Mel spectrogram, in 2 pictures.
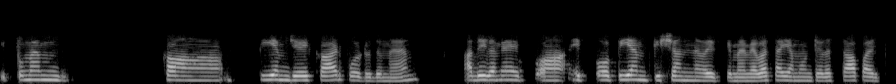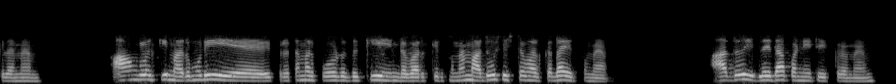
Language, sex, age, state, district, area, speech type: Tamil, female, 30-45, Tamil Nadu, Nilgiris, urban, conversation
